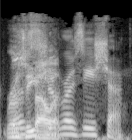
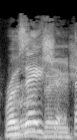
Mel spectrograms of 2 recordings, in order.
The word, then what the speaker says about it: rosacea: Rosacea, yes. – Oh. Rosacea.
